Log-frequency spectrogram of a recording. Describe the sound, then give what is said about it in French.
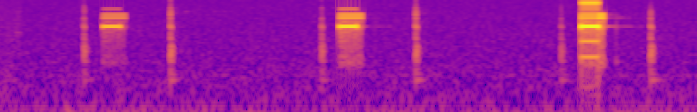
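Electronic talking bathroom scale beeping: three short, high-pitched electronic beeps, evenly spaced about a second apart, with silence between them. “dès que vous insérez les piles, la balance émet un bip et commence à parler en français”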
